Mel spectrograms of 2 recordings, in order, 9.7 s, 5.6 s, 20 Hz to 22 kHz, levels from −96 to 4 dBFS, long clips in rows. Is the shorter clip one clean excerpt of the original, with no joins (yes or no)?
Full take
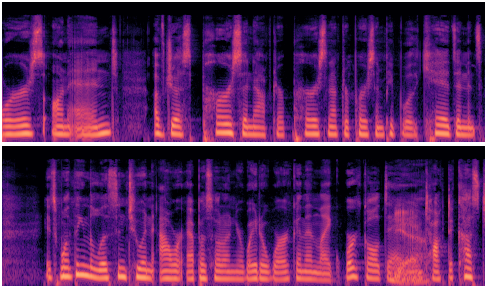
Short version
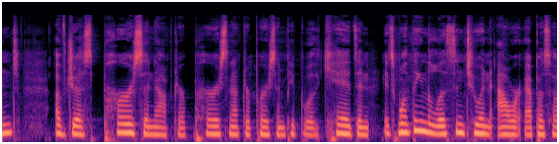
no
